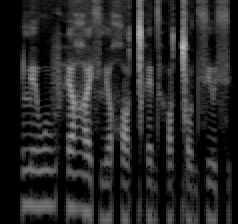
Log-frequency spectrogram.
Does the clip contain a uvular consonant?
yes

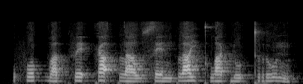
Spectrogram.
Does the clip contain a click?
no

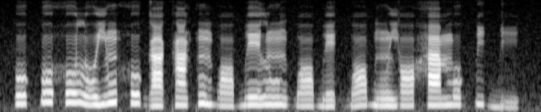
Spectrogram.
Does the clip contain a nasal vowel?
yes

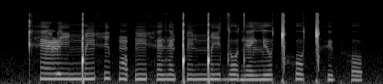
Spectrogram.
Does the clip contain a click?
yes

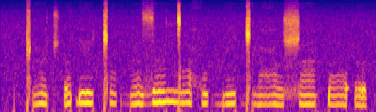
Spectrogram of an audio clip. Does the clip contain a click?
yes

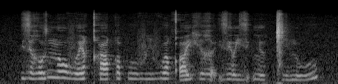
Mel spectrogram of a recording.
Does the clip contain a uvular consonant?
yes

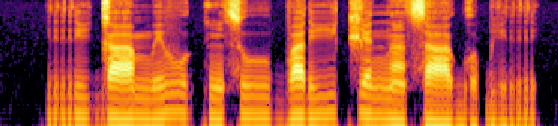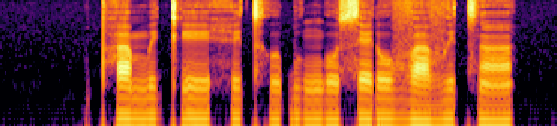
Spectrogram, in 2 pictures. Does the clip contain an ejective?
yes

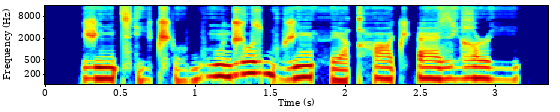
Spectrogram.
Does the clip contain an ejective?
yes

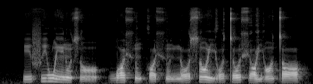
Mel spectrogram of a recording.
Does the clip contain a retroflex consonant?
no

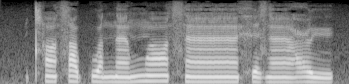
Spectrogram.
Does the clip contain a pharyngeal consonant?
yes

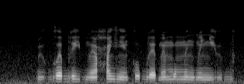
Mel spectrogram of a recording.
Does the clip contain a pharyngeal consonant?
yes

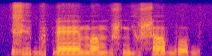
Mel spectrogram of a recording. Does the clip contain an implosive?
yes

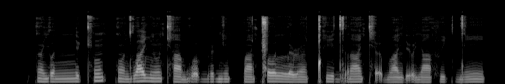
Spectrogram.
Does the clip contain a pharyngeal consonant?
no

